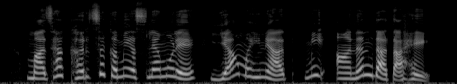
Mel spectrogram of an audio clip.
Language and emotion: Marathi, happy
